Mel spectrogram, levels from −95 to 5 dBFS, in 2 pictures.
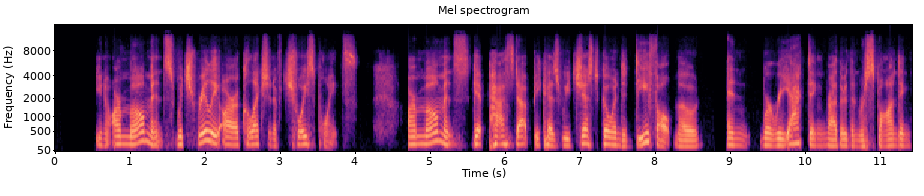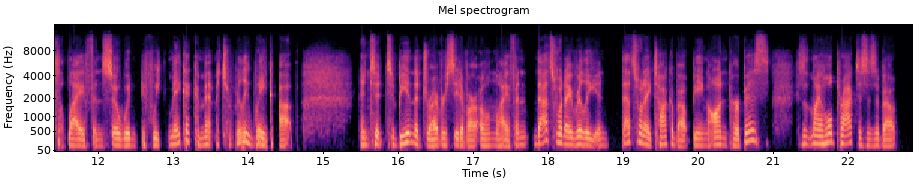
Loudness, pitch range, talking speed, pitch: -17 LUFS, 145-175 Hz, 200 wpm, 155 Hz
